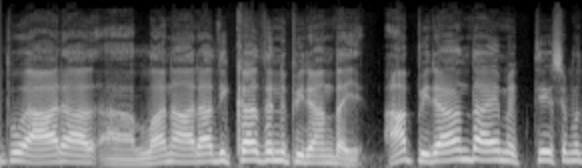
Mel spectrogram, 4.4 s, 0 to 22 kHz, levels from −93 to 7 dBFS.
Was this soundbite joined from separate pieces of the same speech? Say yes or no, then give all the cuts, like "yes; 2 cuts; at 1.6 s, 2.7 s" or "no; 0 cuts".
no; 0 cuts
